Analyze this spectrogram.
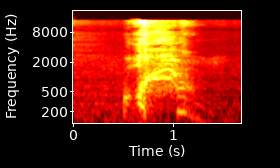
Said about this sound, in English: Pardon my cough, my sinuses are giving me hairy cat fits.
